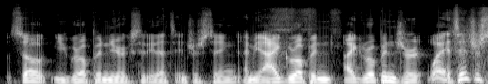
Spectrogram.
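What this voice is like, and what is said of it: Usual voice. Nothing is said of it.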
